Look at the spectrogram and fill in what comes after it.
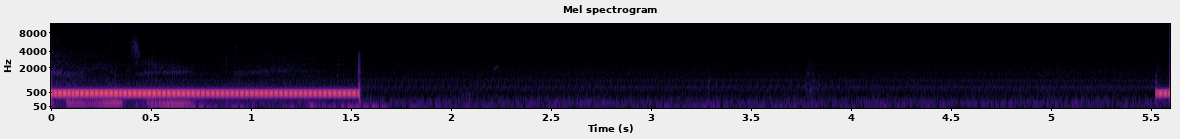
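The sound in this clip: Ringback tone of an outgoing phone call waiting to be answered: one long, steady, mid-pitched tone for about a second and a half, then a quiet pause, with the next tone just starting at the end.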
